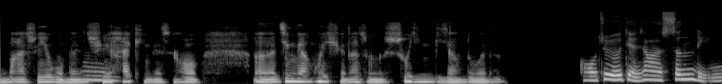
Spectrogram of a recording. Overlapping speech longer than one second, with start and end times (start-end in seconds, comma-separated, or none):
none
